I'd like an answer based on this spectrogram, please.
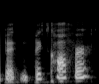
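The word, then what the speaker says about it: Bitecofer: Bickhofer?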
